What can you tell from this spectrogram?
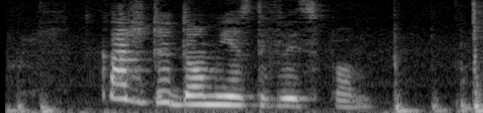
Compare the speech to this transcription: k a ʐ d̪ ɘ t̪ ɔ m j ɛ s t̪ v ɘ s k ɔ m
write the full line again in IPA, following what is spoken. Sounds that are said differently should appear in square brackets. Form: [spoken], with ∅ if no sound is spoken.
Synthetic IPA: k a ʐ d̪ ɘ [d̪] ɔ m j ɛ s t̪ v ɘ s [p] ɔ m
